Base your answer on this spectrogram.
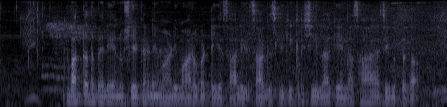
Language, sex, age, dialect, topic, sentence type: Kannada, male, 18-24, Coastal/Dakshin, agriculture, question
